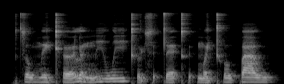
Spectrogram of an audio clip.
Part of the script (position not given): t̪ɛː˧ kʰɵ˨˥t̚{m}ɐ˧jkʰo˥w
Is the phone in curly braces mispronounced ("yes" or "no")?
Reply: no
